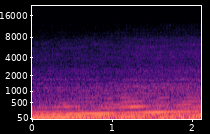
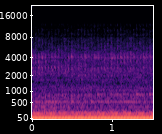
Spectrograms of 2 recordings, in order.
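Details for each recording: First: Toyota truck, 185,000 miles, very tall gearing (about 32 mph in first) with big tires, after exhaust leak repair and head torque; steady engine drone pulling in low gear, pitch climbing smoothly, no puffing or ticking — exhaust leak gone, normal exhaust note. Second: Toyota truck with brand-new engine and new clutch, idling: steady low idle with fast, even light valve ticking on top; the valves can be heard rattling even though it's new — valve train ticking, cause not confirmed.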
